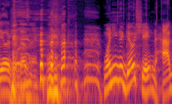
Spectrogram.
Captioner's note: both laughing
